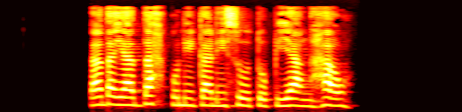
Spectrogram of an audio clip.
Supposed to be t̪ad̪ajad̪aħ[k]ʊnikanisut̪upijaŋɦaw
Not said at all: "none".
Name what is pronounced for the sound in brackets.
k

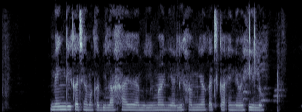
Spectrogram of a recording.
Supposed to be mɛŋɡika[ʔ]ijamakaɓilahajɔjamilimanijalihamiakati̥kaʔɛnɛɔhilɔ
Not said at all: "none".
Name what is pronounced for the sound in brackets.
t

